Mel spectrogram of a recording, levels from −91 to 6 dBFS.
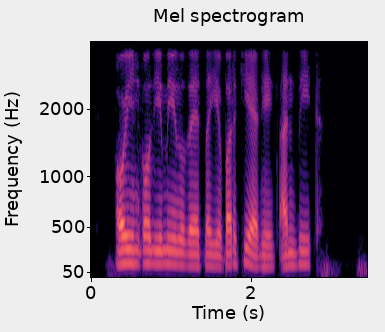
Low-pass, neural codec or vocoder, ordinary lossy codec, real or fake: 3.6 kHz; codec, 16 kHz, 0.5 kbps, FunCodec, trained on LibriTTS, 25 frames a second; none; fake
